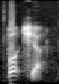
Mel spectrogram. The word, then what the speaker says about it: Boccia: I hope I'm going to pronounce this right. What is Boccia? – It's Boccia. – Boccia. – Boccia, yeah. – I knew I was going to say that wrong.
